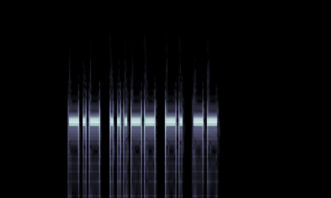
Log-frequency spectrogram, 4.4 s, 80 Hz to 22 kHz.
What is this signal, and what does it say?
Morse code, heard as a keyed tone, about 25 wpm, 700 Hz. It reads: K3NM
